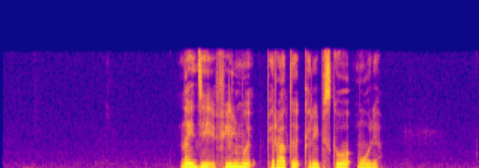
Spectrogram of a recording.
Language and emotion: Russian, neutral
